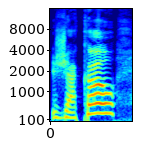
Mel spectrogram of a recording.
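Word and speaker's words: Jacquot: week I was like jacquat Jack I don't know how to pronounce it I looked it up the French pronunciation of this word is jao and so I'm calling her Lee jao all right this book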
